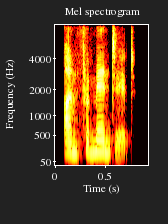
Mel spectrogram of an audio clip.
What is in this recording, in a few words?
"unfermented", Indian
